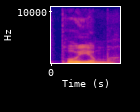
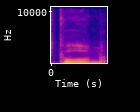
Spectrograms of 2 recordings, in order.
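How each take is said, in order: First: "poem" with a Y glide in the middle; poem pronounced like "poy-em"; Scottish "poem". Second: Said in the usual way. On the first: Shown as a demonstration. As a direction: say "poem" as "po-yem". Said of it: "as if it's got a Y in it". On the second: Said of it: "everybody in Scotland pronounces poem as poem".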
